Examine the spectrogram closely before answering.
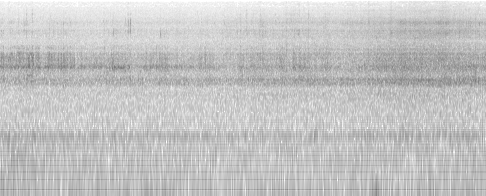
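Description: Steady rush of fast, turbulent river water around a kayak running whitewater, with a faint knock about seven and a half seconds in.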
